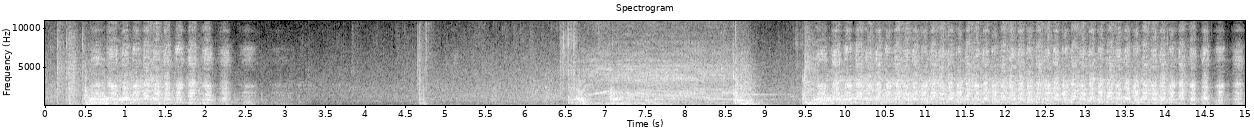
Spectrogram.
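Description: Starter motor cranking the SAME Centauro 60's diesel engine in three goes: a short burst, a second shorter one, and a long steady crank with a fast even pulse. The crank is done with one injector line bent off so the injector's spray can be watched from each port of the injection pump, and the engine turns over without running.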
